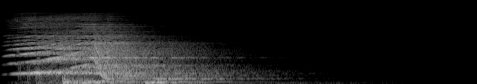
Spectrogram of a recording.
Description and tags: An effected violin.
fx, violin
